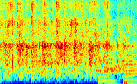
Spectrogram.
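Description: An audience breaks into a sustained round of applause for the panellists at the end of a panel discussion, a dense, steady crackle of many hands clapping, with a few low musical notes entering over it near the end.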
